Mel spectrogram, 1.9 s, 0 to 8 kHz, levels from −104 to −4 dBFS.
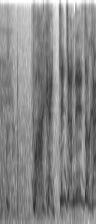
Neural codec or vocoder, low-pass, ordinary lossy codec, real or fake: none; 7.2 kHz; none; real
